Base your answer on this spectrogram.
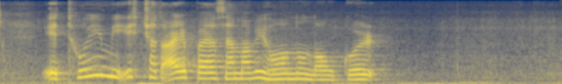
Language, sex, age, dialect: Faroese, female, 36-60, Suðurstreymoy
